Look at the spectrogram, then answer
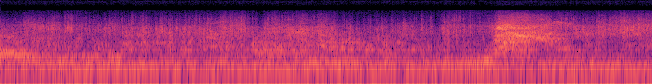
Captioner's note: dinosaur cries out; fire crackles; lizard growls & grumbles; lizard yelps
